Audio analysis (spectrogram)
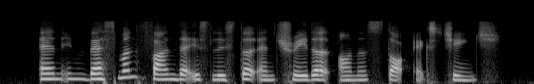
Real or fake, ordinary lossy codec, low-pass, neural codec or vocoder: fake; none; none; codec, 16 kHz, 0.7 kbps, FocalCodec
